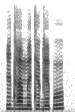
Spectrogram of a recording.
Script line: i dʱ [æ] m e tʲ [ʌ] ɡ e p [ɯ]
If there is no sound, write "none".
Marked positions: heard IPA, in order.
æ, ɒ, u

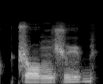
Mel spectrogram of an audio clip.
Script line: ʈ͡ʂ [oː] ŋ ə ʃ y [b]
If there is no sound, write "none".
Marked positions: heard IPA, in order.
oː, b

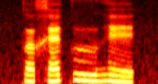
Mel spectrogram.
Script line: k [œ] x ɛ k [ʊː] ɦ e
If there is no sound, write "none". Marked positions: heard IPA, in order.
œ, ɯː

